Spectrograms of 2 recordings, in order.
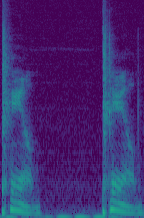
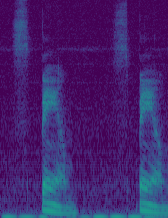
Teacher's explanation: The first one is called an aspirated P. It has an extra, very strong puff of air that comes out. And this happens when it is the first sound of a word in English.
